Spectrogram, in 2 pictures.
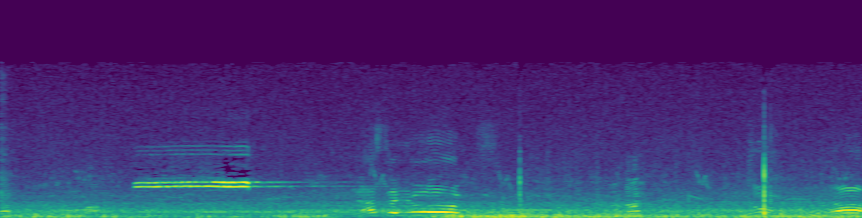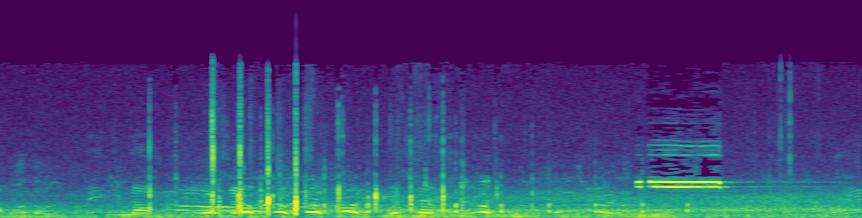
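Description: A referee's whistle blows short sharp blasts on an open football pitch.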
